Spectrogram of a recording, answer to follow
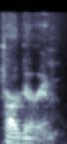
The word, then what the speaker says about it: Targaryen: fight targaryen you're right i said it wrong targaryen danny targaryen take a look at the image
